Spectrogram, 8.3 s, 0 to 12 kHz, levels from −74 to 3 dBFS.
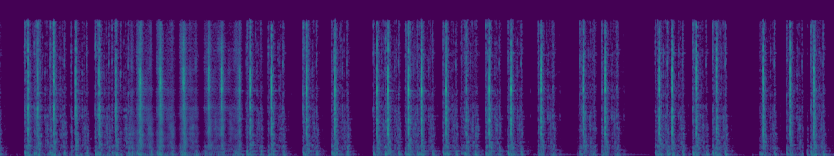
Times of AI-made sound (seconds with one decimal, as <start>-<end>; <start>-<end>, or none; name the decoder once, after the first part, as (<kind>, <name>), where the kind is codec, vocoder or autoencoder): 1.3-2.4 (vocoder, Vocos)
